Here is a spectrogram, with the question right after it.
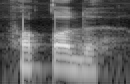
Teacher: ام یحسدون الناس علی ما آتاهم اللہ من فضلہ فقد آتینا آل ابراہیم الکتاب والحکمہ۔ فقد قاف مستعلیہ ہے، پر پڑھا جائے گا، دال ساکن پر قلقلہ ہوگا، حمزہ کے اوپر کھڑی زبر ہے، ایک الف کی مقدار کے برابر کھینچ کر پڑھیں گے۔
